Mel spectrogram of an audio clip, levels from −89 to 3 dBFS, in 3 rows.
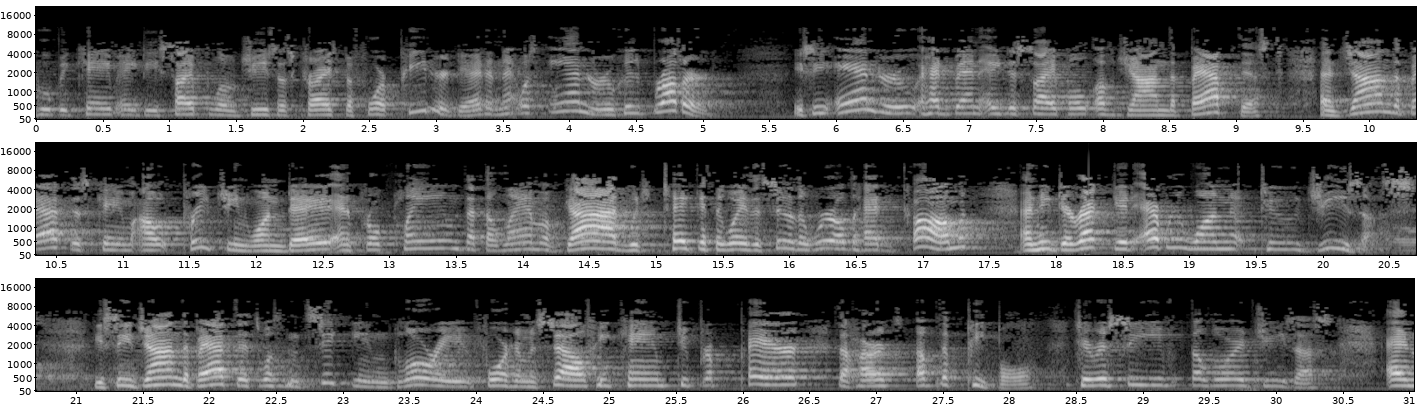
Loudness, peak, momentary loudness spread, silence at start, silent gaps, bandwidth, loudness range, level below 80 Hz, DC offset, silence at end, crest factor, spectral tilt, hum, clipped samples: -21 LUFS; 0 dBFS; 14 LU; 0 s; none; 10.5 kHz; 7 LU; -70 dBFS; under 0.1%; 0 s; 22 dB; -3.5 dB/octave; none; under 0.1%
